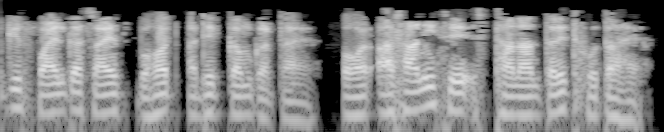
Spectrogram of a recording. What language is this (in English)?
Hindi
